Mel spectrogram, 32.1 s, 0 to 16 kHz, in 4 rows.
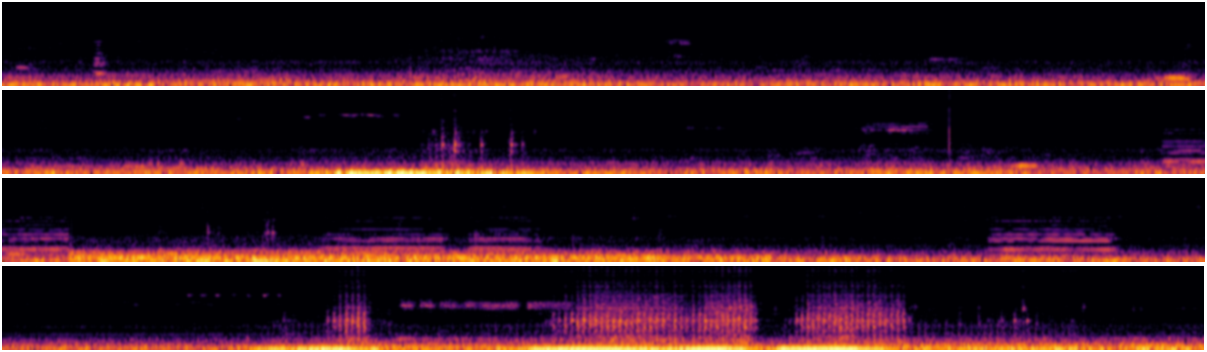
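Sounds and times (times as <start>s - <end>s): traffic engine rumble: 0.0s - 32.0s
vehicle horns honking: 15.2s - 16.5s, 18.1s - 19.7s, 22.6s - 23.6s, 26.4s - 30.0s.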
